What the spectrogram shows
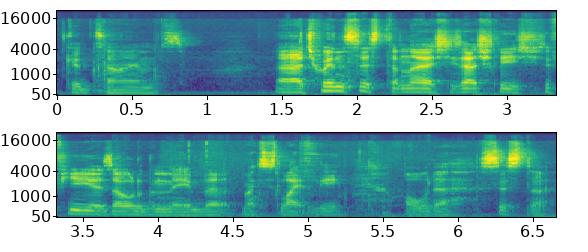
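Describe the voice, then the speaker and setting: A man's voice: on the low side, fairly even intonation, normal speed, a bit bright, soft background music. A young man with an English accent, hosting a casual live reaction, chatty and self-mocking. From England. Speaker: vlogger host.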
